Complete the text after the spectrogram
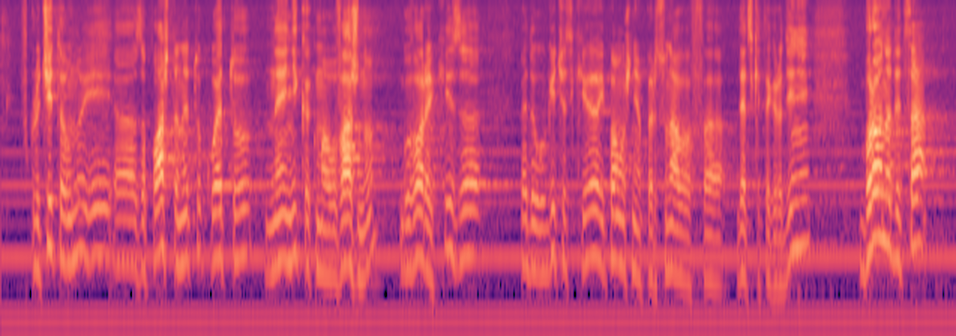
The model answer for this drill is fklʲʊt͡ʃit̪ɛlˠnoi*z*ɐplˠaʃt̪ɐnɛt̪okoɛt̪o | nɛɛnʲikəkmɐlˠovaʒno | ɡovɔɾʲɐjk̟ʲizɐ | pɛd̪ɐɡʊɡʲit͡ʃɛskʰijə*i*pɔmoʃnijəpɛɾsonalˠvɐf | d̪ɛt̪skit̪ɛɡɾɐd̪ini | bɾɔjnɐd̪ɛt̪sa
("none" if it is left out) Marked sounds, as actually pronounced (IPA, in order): z, i

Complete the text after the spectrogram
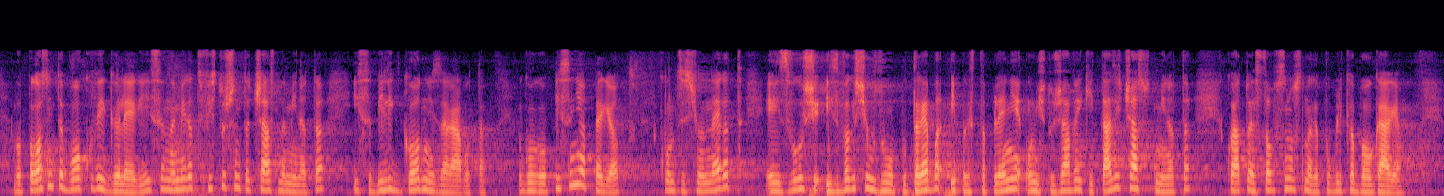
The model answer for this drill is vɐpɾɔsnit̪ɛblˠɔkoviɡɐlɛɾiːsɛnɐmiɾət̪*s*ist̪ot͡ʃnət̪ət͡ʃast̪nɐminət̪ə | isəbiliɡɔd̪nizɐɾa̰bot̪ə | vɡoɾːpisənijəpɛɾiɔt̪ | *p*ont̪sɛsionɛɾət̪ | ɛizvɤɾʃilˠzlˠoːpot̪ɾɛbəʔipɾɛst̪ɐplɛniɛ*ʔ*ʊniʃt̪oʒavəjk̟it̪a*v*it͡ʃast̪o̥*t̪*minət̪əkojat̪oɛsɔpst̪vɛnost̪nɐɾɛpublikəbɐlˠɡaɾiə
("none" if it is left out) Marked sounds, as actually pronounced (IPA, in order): f, k, ʔ, z, t̪

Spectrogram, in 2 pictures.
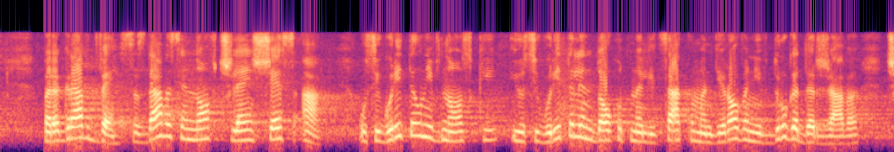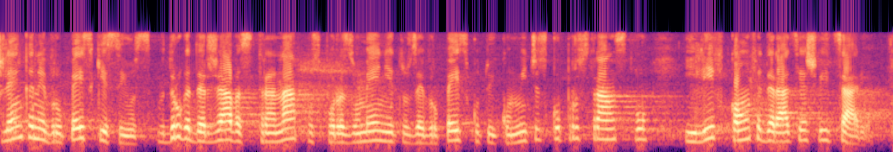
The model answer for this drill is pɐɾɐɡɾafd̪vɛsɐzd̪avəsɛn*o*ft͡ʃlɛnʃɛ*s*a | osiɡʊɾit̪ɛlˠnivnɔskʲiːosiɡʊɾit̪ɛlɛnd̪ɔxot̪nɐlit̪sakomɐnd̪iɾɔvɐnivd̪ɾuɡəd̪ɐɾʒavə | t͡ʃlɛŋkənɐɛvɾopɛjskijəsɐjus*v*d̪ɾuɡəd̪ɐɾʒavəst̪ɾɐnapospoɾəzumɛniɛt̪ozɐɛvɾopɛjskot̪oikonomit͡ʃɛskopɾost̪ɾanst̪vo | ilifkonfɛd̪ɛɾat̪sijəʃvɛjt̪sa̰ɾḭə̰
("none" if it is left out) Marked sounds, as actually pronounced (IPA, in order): ɔ, s, v

